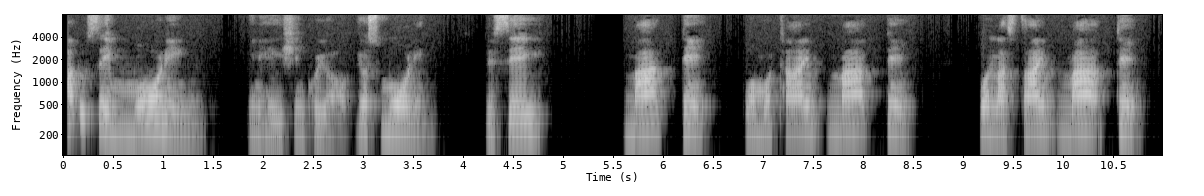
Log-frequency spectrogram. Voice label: "Maten" Haitian Creole pronunciation by a native Haitian teacher; How to say Morning in Haitian Creole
